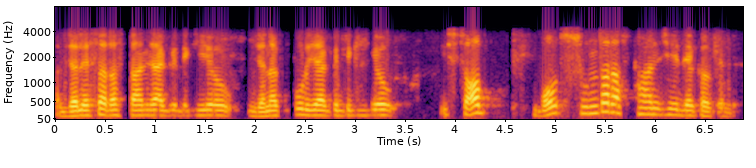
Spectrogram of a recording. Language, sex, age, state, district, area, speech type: Maithili, male, 30-45, Bihar, Muzaffarpur, rural, conversation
